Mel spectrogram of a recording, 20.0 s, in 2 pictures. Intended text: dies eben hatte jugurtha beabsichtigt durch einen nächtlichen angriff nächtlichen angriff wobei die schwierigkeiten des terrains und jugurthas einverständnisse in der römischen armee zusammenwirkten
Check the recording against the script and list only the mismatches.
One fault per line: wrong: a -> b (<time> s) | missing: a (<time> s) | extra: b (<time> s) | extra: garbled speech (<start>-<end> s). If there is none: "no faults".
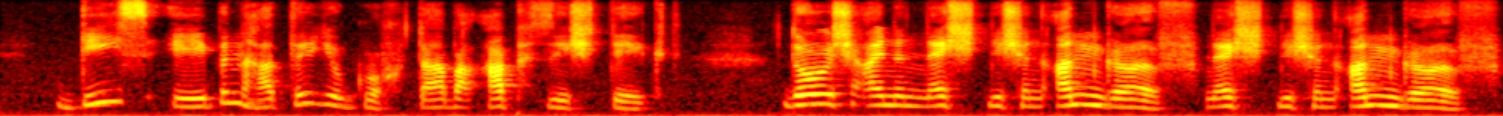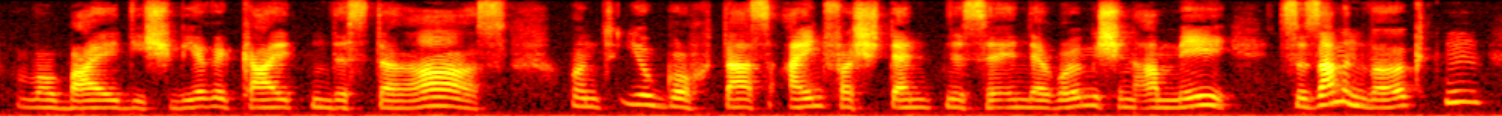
no faults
